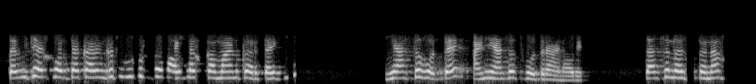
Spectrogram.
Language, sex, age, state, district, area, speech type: Marathi, female, 18-30, Maharashtra, Pune, urban, conversation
